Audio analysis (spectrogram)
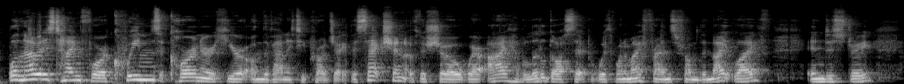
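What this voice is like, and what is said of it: Scottish accent. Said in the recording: “I'm going to see if my accent becomes less Scottish ... you two gassing away in your Highland tones”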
